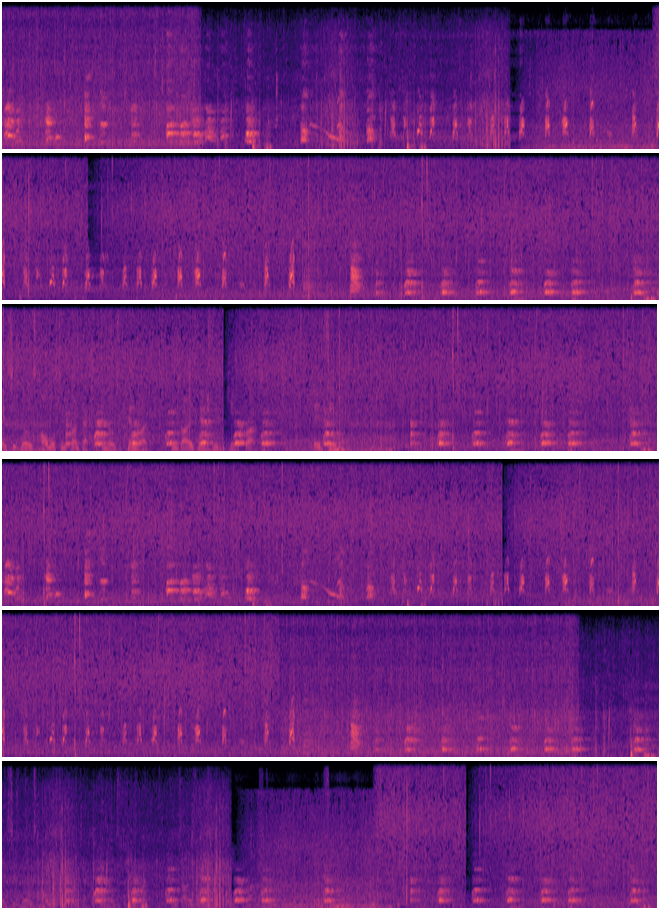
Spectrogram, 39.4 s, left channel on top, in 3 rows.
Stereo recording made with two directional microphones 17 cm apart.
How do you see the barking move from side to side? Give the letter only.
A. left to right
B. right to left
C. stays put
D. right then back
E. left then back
C.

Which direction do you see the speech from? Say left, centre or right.
left.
